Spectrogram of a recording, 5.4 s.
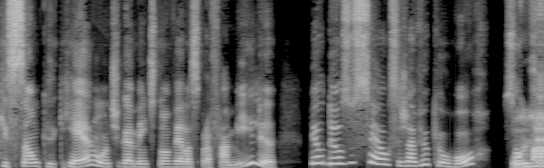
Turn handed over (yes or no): yes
